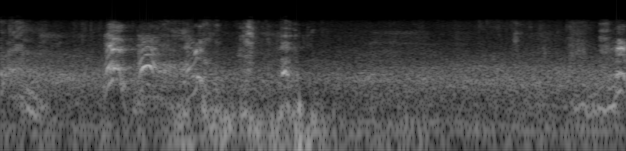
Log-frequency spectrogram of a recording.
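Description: Small dogs yipping and barking in short, high-pitched yelps as they play-chase. The yips come in a quick run over the first two seconds or so, ease off, then pick up again near the end.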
